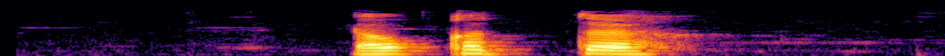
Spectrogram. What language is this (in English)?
Bashkir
